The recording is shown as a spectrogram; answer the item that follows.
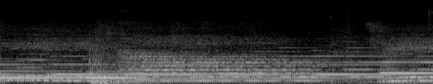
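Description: Mixed choir of men and women singing long held chords in harmony, moving to a new chord about a second in.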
